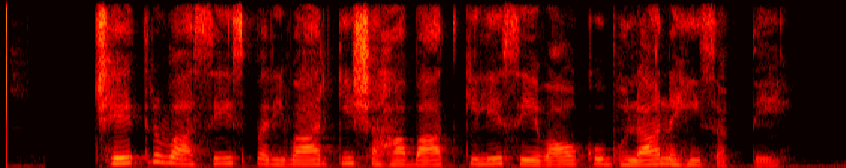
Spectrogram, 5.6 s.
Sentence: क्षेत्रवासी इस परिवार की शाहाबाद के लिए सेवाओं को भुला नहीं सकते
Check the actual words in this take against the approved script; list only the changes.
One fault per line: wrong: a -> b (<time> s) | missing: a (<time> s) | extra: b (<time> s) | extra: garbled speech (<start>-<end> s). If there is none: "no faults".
no faults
